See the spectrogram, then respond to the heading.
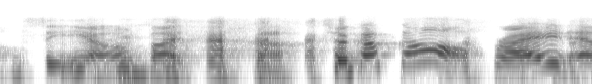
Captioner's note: laughter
